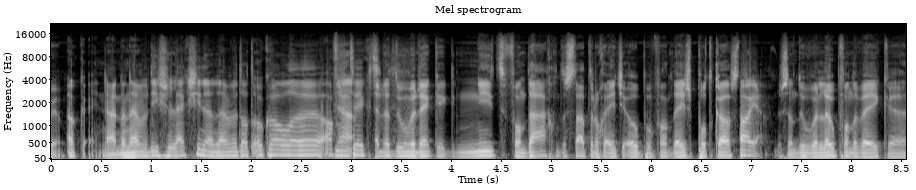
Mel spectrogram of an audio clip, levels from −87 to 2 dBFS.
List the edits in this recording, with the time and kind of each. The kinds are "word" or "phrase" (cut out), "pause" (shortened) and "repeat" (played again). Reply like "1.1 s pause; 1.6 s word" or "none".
none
